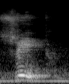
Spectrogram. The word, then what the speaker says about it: श्वेत: White श्वेत, श्वेत श्वेत श्वेत, यहाँ पर तालव्य श है, उच्चारण में आपकी जीभ, आपकी जो जिह्वा है वो तालु को छूनी चाहिए, तालु का स्पर्श करे आपकी जिह्वा।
